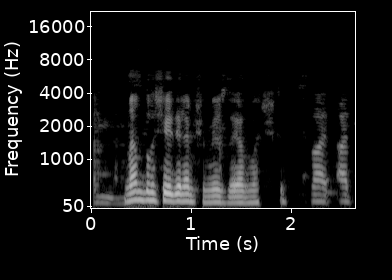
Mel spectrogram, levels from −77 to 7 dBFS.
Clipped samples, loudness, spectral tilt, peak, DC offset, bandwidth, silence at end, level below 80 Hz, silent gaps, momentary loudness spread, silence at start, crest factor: under 0.1%; -24 LUFS; -8.5 dB/octave; -6 dBFS; under 0.1%; 10 kHz; 0.05 s; -64 dBFS; none; 15 LU; 0.05 s; 18 dB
